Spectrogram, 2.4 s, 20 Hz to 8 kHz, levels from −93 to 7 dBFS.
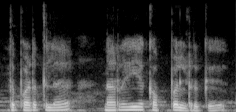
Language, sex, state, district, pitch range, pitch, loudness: Tamil, female, Tamil Nadu, Kanyakumari, 180-195 Hz, 185 Hz, -17 LUFS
